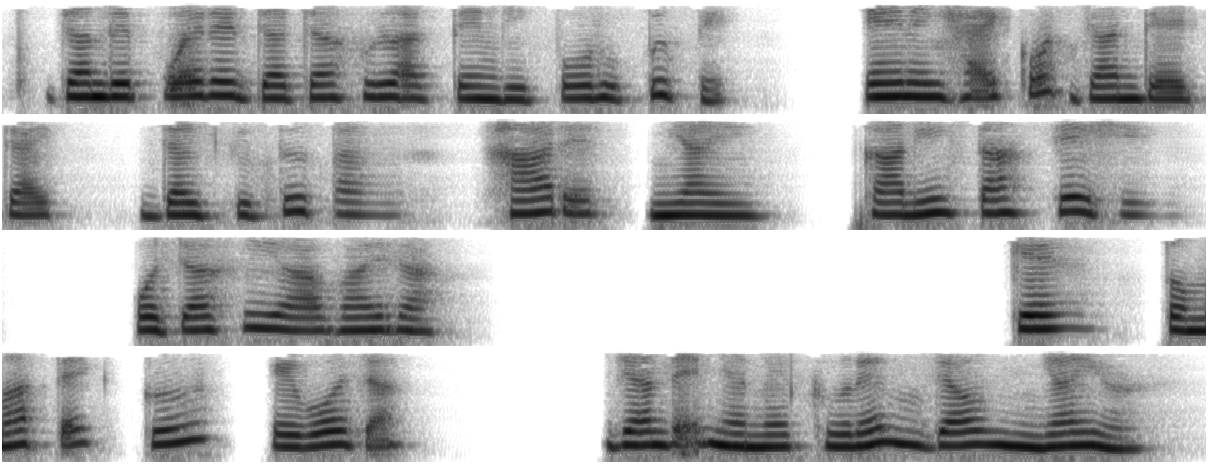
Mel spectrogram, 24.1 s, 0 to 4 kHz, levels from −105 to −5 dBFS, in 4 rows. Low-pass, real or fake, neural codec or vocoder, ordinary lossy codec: 3.6 kHz; fake; codec, 16 kHz, about 1 kbps, DyCAST, with the encoder's durations; MP3, 24 kbps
